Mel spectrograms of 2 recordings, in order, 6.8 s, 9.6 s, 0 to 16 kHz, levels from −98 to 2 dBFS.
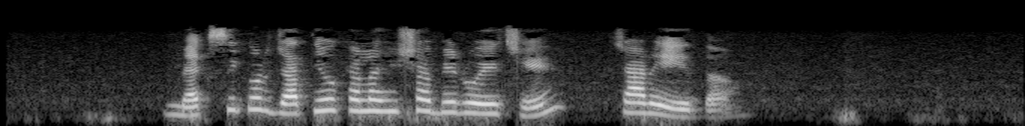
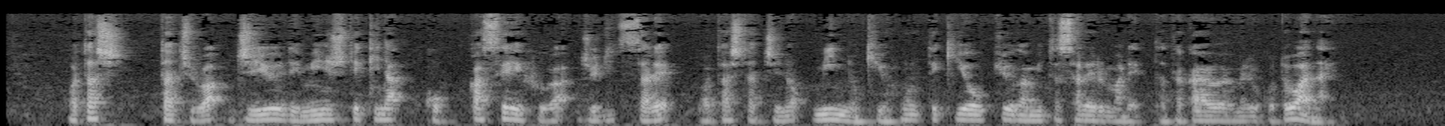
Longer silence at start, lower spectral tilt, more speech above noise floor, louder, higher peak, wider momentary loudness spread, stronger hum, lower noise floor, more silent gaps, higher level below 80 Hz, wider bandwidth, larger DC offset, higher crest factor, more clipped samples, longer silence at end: first, 1.1 s vs 0.45 s; about the same, -2.5 dB/octave vs -2.5 dB/octave; first, 47 dB vs 32 dB; first, -19 LUFS vs -25 LUFS; about the same, -2 dBFS vs -4 dBFS; about the same, 11 LU vs 12 LU; neither; first, -65 dBFS vs -58 dBFS; neither; second, -68 dBFS vs -50 dBFS; second, 7.8 kHz vs 11.5 kHz; neither; about the same, 20 dB vs 22 dB; neither; first, 1.95 s vs 0.75 s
